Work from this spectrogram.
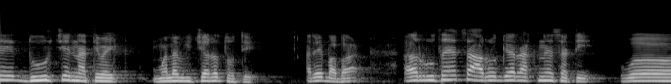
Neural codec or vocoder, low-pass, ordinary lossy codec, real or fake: none; 5.4 kHz; MP3, 48 kbps; real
